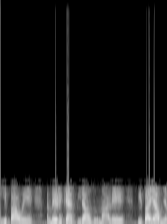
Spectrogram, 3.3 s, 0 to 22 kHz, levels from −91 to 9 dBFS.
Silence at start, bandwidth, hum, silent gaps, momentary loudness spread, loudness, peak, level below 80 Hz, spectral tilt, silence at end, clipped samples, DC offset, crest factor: 0 s; 10 kHz; none; none; 14 LU; -14 LUFS; 0 dBFS; -42 dBFS; -6.5 dB/octave; 0 s; under 0.1%; under 0.1%; 14 dB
